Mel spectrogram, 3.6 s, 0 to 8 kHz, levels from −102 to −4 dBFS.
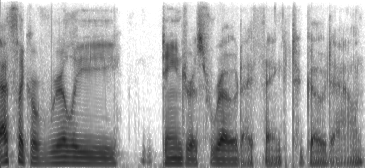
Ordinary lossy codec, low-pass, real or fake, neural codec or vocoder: Opus, 32 kbps; 7.2 kHz; real; none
